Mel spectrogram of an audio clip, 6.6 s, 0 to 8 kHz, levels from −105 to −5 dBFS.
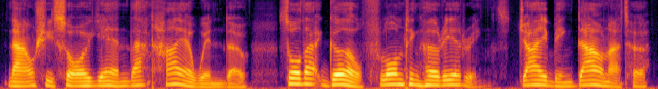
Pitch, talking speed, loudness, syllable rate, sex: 135 Hz, 165 wpm, -18 LUFS, 3.8 syllables/s, male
